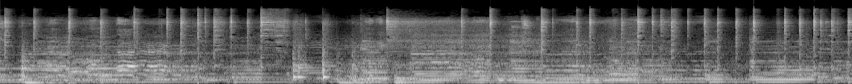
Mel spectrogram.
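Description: Acoustic drum kit played live along with a recorded rock song: kick, snare and cymbals keeping a steady beat over the track's bass and other instruments.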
